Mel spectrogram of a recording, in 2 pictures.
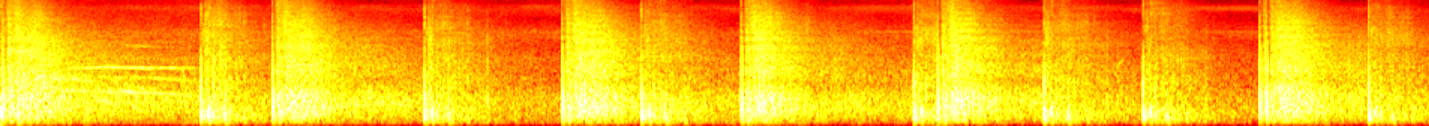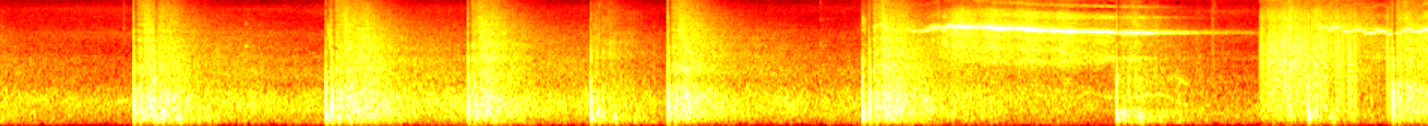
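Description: Aerial fireworks bursting in quick succession, about one sharp bang a second, each dying away briefly. Near the end a shrill whistle falling slightly in pitch sounds twice over the bangs.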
